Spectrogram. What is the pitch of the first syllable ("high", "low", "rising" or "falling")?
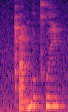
low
